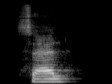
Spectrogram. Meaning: to cough
- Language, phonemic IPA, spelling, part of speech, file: Moroccan Arabic, /sʕal/, سعل, verb, LL-Q56426 (ary)-سعل.wav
